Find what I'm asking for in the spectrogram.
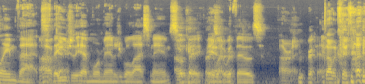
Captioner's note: laughter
